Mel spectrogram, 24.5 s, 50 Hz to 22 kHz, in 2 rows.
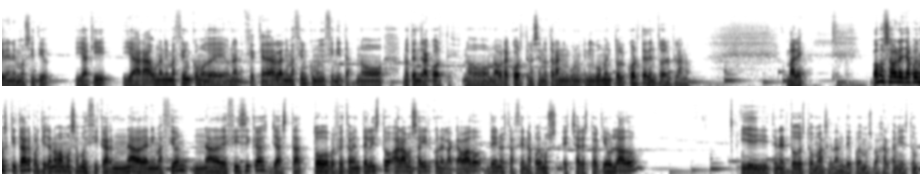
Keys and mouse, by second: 2.9 click, 11.1 space, 20.9 click, 24.0 click.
